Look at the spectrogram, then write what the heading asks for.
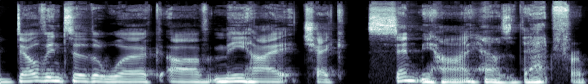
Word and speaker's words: Csikszentmihalyi: this opportunity to delve into the work of me hi check sent me high how's that for a pronunciation he's um really the pioneer of this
